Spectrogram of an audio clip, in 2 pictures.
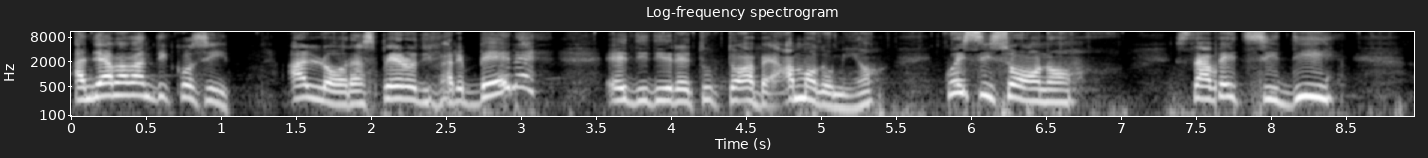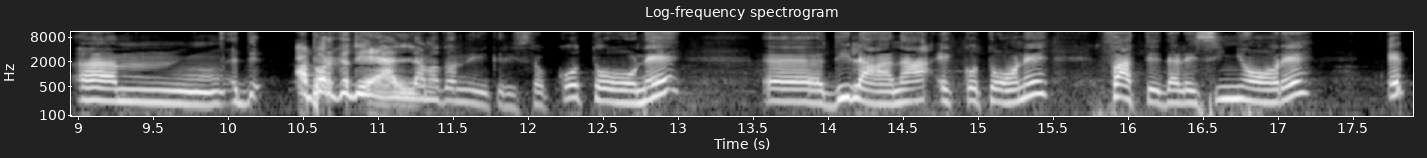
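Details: Female vlogger with Tourette syndrome, with a profane involuntary vocal tic (coprolalia) interjected into her speech.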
